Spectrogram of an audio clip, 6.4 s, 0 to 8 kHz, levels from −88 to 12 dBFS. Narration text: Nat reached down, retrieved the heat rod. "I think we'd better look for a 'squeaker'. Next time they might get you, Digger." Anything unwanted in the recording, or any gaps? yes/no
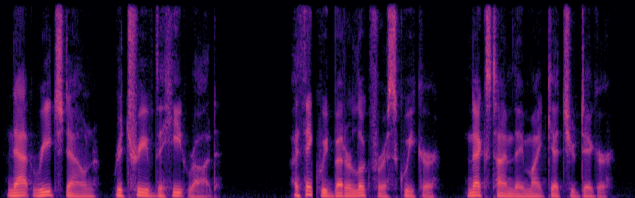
yes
